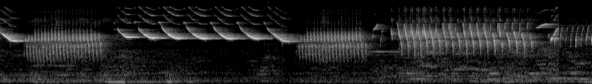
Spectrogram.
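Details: Canary in emotional song used to train young birds: a buzzy held tone, a row of bright downward-curving whistles about four per second, another buzzy phrase, then a dense rapid trill.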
